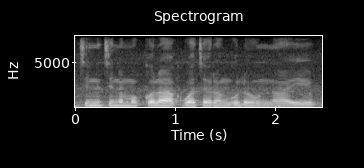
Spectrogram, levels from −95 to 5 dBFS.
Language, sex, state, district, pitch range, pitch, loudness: Telugu, female, Telangana, Mahabubabad, 180-200 Hz, 190 Hz, -17 LUFS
